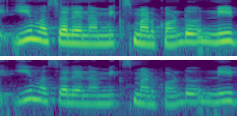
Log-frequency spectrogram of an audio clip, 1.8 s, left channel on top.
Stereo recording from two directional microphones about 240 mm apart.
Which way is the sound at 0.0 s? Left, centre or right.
Left.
